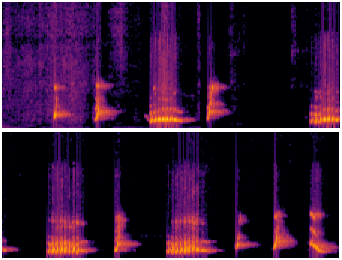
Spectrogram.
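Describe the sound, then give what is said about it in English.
Turkey hen clucks and purrs made as a call while turkey hunting: sharp single clucks scattered among longer rolling purrs, an irregular run of about a dozen calls, clear with silence between them and no talking. “So without further ado, some clucking and purring for you.”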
